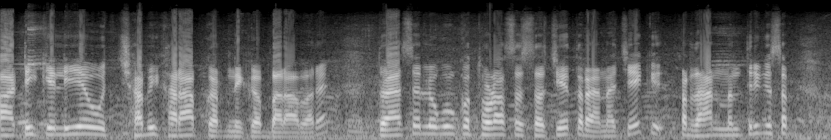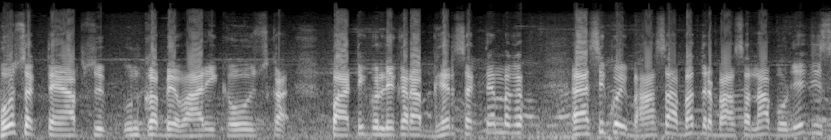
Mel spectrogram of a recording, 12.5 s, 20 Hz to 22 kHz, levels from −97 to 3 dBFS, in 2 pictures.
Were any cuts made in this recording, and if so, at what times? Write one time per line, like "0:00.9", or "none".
none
